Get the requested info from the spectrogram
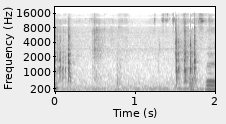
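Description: A stack of small coffee-serving trays being handled and shuffled, with a quick cluster of clacks of tray against tray about one and a half seconds in.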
